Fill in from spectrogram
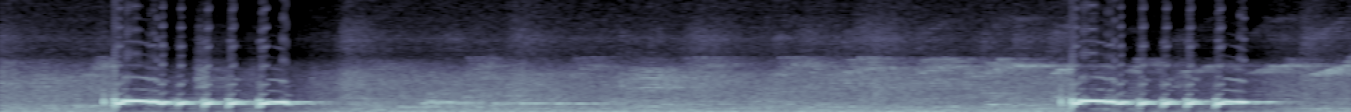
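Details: Zebra dove singing loudly, played as a lure so birds answer: two rapid, rhythmic cooing phrases about five seconds apart, each under a second long, with faint distant bird notes and low hiss between.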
